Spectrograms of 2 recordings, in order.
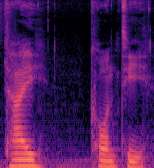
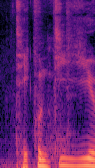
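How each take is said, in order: First: The first name rhymes with 'tie'. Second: The first name rhymes with 'day'. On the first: The speaker calls it right. "It's Ty Conti" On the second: The speaker calls it wrong. "It's not Tay Conti"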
